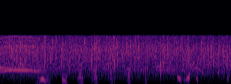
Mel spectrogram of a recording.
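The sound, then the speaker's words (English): A steady round of applause from a group welcoming a guest fills the moment, dense and continuous at moderate loudness, with voices murmuring faintly underneath. “Definitely got to give you a big round of applause here.”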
